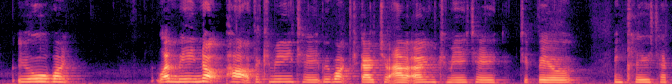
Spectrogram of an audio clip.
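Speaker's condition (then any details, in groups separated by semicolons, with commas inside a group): Deafness; uses sign language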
